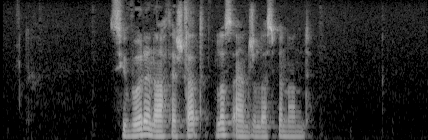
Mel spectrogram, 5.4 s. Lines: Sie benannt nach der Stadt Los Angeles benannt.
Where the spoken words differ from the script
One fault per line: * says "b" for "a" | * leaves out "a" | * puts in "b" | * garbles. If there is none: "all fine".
* says "wurde" for "benannt"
